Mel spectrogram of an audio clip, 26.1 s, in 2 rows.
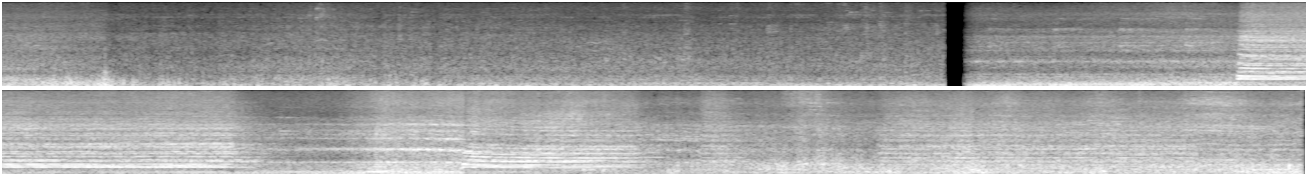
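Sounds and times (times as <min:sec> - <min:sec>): train cars rumbling and clacking: 0:00.0 - 0:26.0
train horn blasts: 0:09.7 - 0:20.6, 0:21.8 - 0:26.0.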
